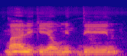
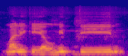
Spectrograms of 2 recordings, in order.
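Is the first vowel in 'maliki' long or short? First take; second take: long; short. First: The first vowel of maliki is held long. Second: The first vowel of maliki is kept short. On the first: "membacanya panjang" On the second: "ma-nya pendek"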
